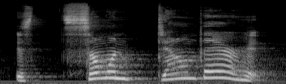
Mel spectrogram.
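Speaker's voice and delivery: drowsy, sleepy voice. Voicing a character as she groggily looks down: groggy voice. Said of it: "as she's groggily looking down".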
